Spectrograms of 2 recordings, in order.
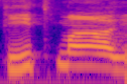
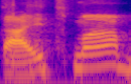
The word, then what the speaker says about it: Dietmar: so my name is dietmar you should write it with ee in in india it's not diet mark it's a long a long e in german language so i'm a german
